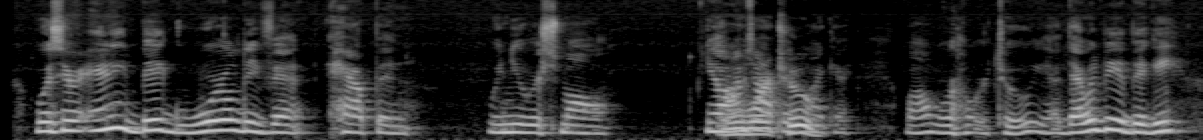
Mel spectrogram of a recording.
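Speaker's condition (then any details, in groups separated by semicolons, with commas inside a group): No condition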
